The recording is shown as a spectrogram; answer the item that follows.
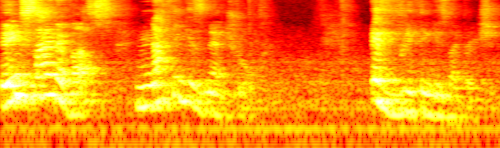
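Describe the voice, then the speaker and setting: Audible room echo and noticeable background noise surround the recording. Through them, a man keeps a moderate pace. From Portugal. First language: Portuguese. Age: 60s. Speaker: motivational speaker and author. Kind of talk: talk to a small audience. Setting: studio with live audience.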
